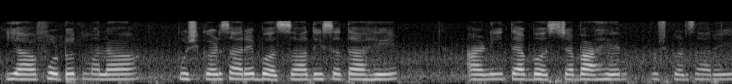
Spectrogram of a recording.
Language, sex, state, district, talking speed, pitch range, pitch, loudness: Marathi, female, Maharashtra, Solapur, 140 wpm, 235-245 Hz, 240 Hz, -20 LUFS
